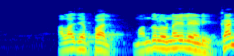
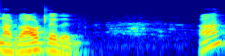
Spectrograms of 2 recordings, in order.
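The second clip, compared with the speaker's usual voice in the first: usual speaking voice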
